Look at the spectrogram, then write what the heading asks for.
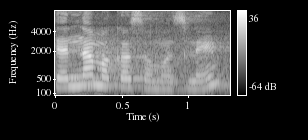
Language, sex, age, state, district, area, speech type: Goan Konkani, female, 30-45, Goa, Bardez, urban, spontaneous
